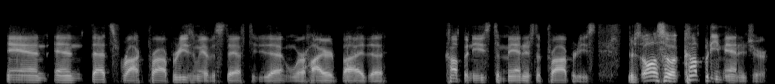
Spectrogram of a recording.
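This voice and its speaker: A man talking informally on a business conference call, halting as he repeats and rephrases his words. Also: low voice, animated, pushed and bright, no room sound, highs cut off. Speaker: company head answering investor questions.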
